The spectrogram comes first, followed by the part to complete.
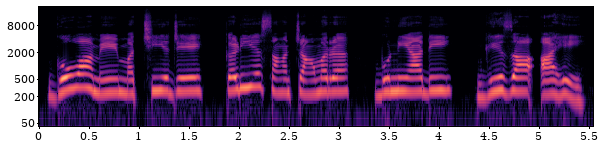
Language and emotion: Sindhi, neutral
